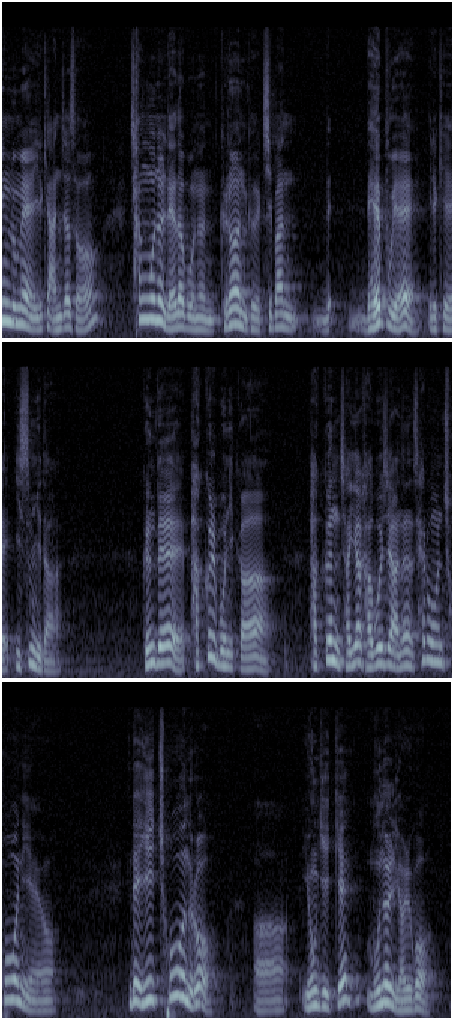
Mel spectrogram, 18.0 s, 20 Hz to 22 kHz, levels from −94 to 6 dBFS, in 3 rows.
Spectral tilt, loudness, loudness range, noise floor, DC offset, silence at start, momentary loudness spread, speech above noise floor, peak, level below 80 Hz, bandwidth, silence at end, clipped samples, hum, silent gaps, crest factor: -6.5 dB/octave; -34 LUFS; 2 LU; -68 dBFS; under 0.1%; 0 s; 15 LU; 34 dB; -14 dBFS; -62 dBFS; 16 kHz; 0.25 s; under 0.1%; none; none; 20 dB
